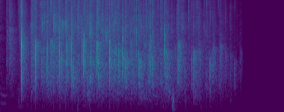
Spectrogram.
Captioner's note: applause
